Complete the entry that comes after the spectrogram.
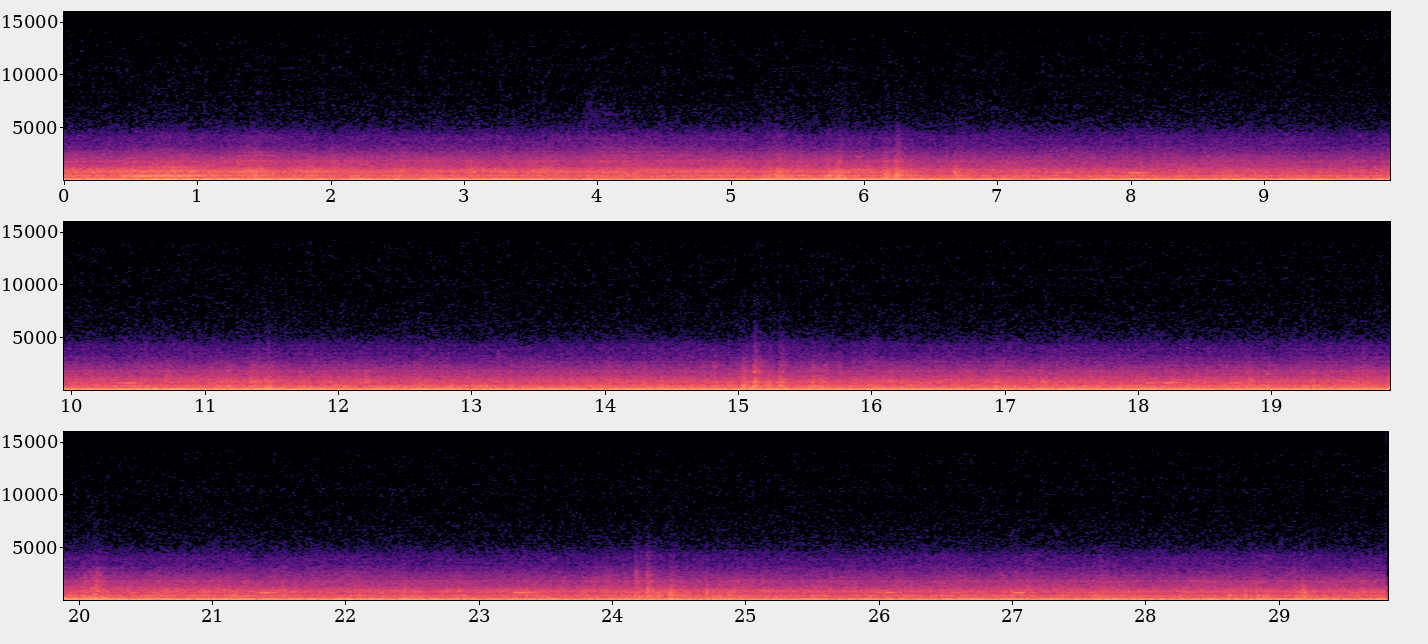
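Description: Express passenger train passing at speed without stopping: a steady, loud running noise of coach wheels on the rails, with a few faint clicks.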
